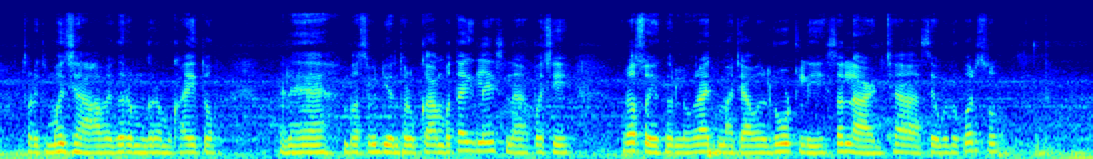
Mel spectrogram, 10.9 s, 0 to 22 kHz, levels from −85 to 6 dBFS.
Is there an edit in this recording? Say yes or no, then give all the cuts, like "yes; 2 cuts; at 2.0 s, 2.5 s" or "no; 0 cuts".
no; 0 cuts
